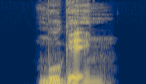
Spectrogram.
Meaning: plural of Mugel
- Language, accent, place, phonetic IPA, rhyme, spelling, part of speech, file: German, Germany, Berlin, [ˈmuːɡl̩n], -uːɡl̩n, Mugeln, noun, De-Mugeln.ogg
